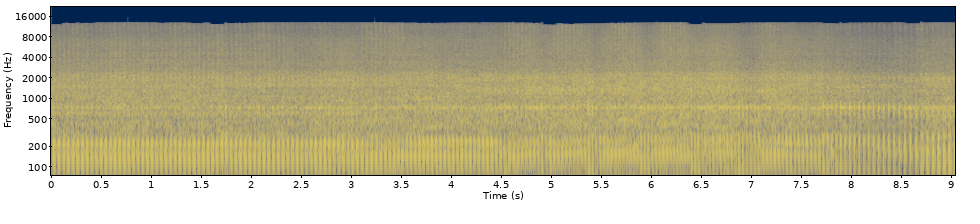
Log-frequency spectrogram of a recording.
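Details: Craftsman LT4000 lawn tractor single-cylinder engine on two-year-old gas with no stabilizer, needs a carb clean: a loose, uneven ticking clatter of a couple of beats a second over the exhaust; owner suspects the valves, not sure.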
